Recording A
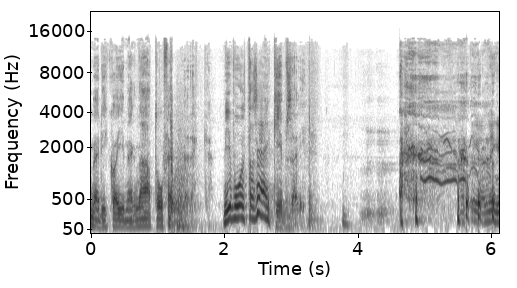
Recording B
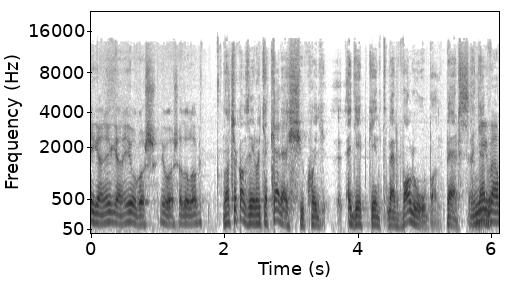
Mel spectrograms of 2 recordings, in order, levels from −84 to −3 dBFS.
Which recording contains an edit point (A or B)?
A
